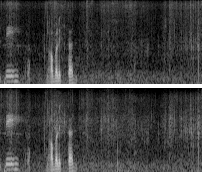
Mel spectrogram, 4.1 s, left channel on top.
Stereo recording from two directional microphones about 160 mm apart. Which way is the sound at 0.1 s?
80° left.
